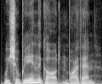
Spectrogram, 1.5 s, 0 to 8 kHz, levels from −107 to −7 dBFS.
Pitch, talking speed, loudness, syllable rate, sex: 100 Hz, 310 wpm, -19 LUFS, 6.3 syllables/s, male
